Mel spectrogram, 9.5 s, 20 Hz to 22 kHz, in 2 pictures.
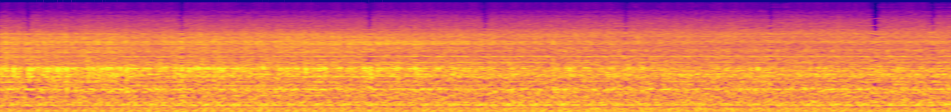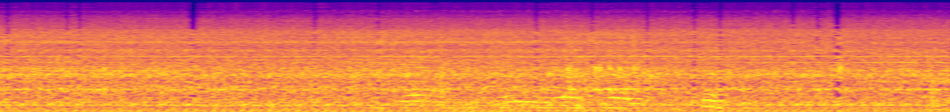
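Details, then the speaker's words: BMW E46 Touring with freshly built S54 engine and manual swap, first start: busy, even idle with a thin high whine over it, noisy pump suspected, something dripped; kept off steady idle during break-in. "Noisy pump. Something's dripping or did drip but stopped."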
